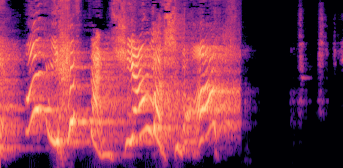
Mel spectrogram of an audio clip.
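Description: A young woman cries out in surprise.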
